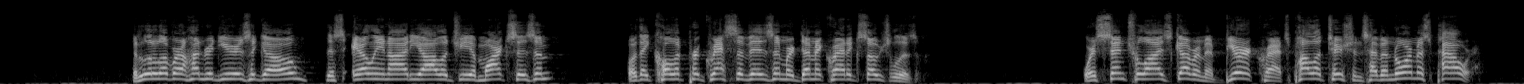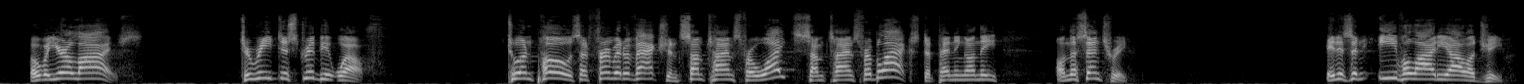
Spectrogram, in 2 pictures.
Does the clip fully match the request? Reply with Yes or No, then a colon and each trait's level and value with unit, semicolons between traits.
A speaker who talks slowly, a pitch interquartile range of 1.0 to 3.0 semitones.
Yes: slow, 110 wpm; average, 2.7 semitones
